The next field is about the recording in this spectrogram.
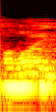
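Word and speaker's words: Mallet: ready to buy 25 it's pronounced Malay steam engines. He's Swiss.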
